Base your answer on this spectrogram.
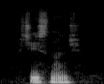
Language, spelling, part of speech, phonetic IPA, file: Polish, wcisnąć, verb, [ˈfʲt͡ɕisnɔ̃ɲt͡ɕ], LL-Q809 (pol)-wcisnąć.wav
